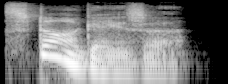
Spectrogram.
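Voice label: "stargazer", British English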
